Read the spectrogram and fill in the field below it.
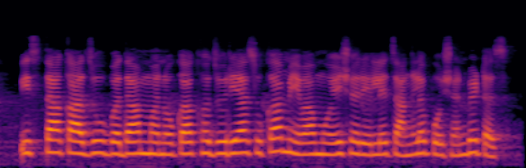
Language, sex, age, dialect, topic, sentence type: Marathi, male, 18-24, Northern Konkan, agriculture, statement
